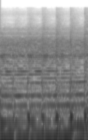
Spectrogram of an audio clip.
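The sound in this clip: Opening riff of a rock song on distorted electric guitar: loud, dense chugging chords struck in a fast, steady pulse, with a thick sustained tone between hits.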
